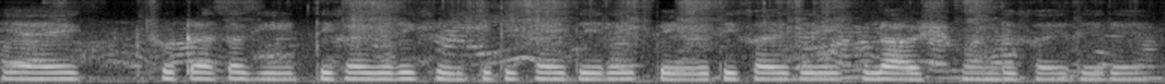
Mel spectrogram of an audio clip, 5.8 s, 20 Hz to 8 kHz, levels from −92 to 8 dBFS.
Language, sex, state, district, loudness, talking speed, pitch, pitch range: Hindi, female, Uttar Pradesh, Budaun, -25 LUFS, 235 wpm, 220 Hz, 215-225 Hz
